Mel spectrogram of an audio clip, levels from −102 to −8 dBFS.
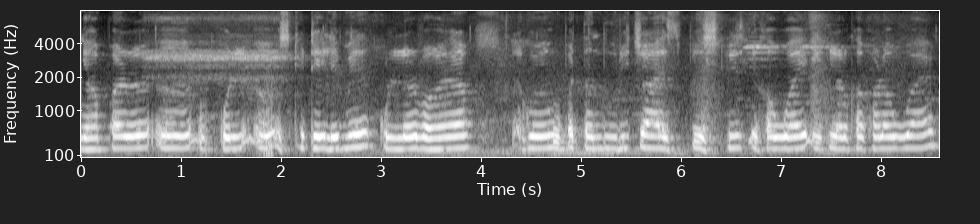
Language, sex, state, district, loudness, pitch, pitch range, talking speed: Hindi, female, Haryana, Rohtak, -15 LUFS, 240 Hz, 230-255 Hz, 145 wpm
